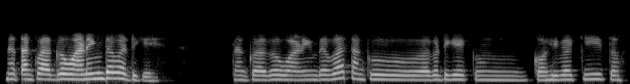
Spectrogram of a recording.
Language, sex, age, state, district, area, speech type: Odia, female, 60+, Odisha, Jharsuguda, rural, conversation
